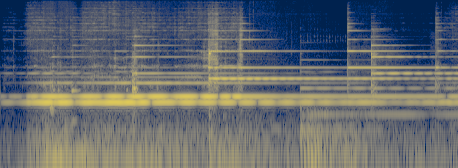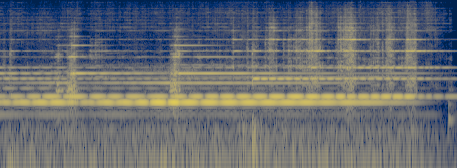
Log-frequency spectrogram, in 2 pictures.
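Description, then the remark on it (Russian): Small singing bowls, shaped like little pots, struck again and again, each strike blooming into a long, shimmering hum that overlaps the last, a steady low drone with bright metallic overtones, with no one talking. “только скажу, что чаши такие небольшие, на, на, на горшочки похожи. А есть Э, гигантские.”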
